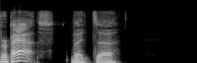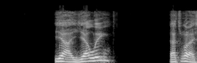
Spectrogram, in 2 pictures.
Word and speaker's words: Hjelle: It says it said in my pronunciation it sounds like jelly but it's Yelli. So the H is silent, I guess.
